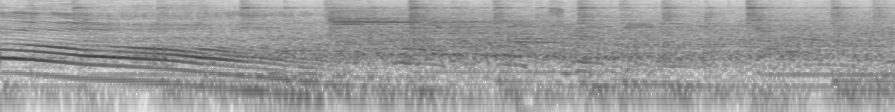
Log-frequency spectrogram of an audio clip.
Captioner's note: fans cheering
